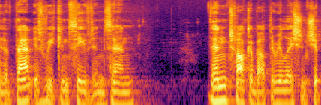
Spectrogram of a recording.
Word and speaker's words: Zen: of the Chon or Zen tradition once again Chan is the Chinese pronunciation Zen is the Japanese and by the way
